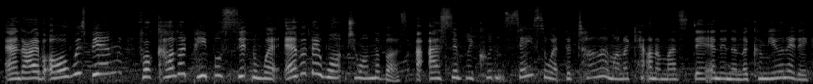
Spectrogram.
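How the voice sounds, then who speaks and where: A woman playing a genteel older lady, high voice, prim, condescending, fluttery politeness, old-time radio drama acting. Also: animated, brisk, few pauses. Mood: flustered, disapproving. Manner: prim, fluttery, affected politeness with flustered repetition.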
